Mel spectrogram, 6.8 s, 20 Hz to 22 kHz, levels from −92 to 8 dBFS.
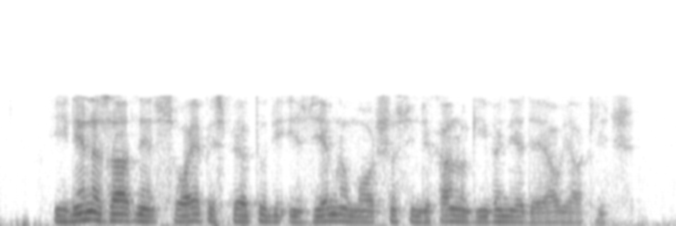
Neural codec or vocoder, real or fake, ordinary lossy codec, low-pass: none; real; AAC, 16 kbps; 7.2 kHz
